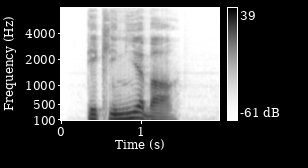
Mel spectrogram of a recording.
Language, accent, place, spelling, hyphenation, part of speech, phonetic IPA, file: German, Germany, Berlin, deklinierbar, de‧kli‧nier‧bar, adjective, [dekliˈniːɐ̯baːɐ̯], De-deklinierbar.ogg
- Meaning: declinable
